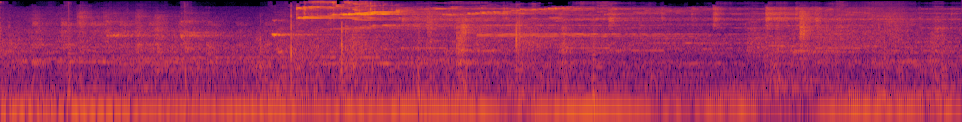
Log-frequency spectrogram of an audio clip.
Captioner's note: dramatic, quietly tense electronic music; shoes squeaking on floor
